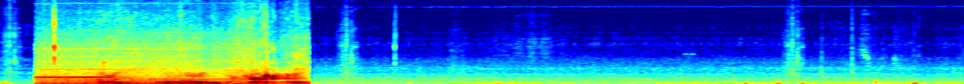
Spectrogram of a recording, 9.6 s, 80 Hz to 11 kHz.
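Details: Wild lion pair mating on the S21 road in Kruger National Park, South Africa, the male one of the Jock males: a loud, harsh, rasping growl lasting about three seconds, then quiet bush with faint clicks and distant sounds.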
